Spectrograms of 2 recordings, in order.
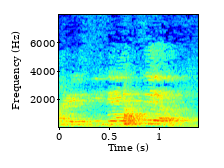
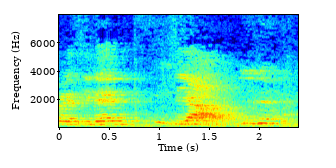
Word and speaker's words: presidensial: Sil, ya presidensil, jangan presidensial atau di spasinya agak lama, ya. Presidensial atau presidensil, bacanya ya.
